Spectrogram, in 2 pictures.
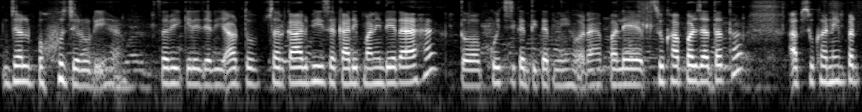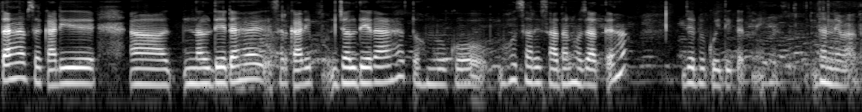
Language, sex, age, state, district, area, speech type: Hindi, female, 30-45, Bihar, Muzaffarpur, urban, spontaneous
